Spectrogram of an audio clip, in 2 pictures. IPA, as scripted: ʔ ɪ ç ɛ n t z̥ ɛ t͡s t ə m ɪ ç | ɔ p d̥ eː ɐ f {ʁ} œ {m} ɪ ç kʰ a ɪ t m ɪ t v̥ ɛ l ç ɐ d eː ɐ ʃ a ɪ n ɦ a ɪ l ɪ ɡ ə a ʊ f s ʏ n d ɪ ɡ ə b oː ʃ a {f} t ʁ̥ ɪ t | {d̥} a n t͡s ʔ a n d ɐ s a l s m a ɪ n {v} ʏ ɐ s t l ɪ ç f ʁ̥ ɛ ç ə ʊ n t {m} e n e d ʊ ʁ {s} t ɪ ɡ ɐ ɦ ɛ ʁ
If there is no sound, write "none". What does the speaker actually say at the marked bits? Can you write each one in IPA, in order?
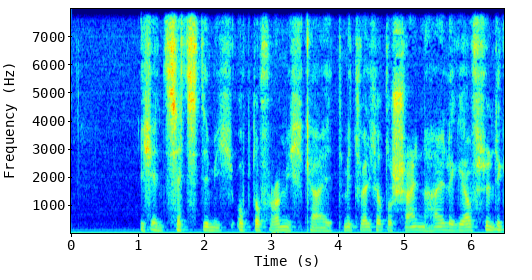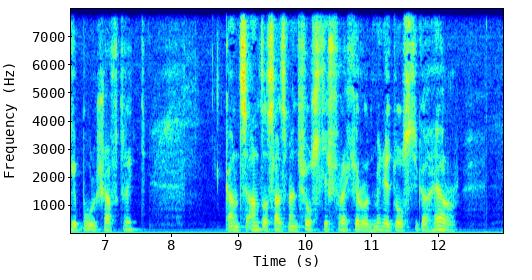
ʁ, m, f, ɡ̥, f, m, s

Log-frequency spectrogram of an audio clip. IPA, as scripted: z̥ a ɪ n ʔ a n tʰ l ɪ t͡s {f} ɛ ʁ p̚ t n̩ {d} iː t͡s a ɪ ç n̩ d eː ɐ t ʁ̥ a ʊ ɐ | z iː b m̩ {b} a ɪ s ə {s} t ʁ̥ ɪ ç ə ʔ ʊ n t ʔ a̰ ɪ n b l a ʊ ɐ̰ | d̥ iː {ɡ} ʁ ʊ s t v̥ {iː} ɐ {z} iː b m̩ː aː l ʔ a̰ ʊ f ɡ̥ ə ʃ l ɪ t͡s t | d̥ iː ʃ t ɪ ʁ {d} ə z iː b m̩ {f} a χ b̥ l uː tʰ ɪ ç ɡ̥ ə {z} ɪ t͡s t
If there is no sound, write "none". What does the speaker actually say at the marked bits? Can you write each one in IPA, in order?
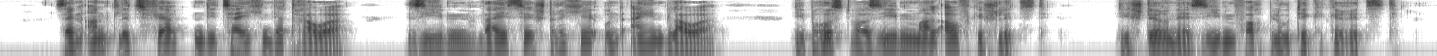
f, d, v, ʃ, b, aː, z, n, f, ʁ

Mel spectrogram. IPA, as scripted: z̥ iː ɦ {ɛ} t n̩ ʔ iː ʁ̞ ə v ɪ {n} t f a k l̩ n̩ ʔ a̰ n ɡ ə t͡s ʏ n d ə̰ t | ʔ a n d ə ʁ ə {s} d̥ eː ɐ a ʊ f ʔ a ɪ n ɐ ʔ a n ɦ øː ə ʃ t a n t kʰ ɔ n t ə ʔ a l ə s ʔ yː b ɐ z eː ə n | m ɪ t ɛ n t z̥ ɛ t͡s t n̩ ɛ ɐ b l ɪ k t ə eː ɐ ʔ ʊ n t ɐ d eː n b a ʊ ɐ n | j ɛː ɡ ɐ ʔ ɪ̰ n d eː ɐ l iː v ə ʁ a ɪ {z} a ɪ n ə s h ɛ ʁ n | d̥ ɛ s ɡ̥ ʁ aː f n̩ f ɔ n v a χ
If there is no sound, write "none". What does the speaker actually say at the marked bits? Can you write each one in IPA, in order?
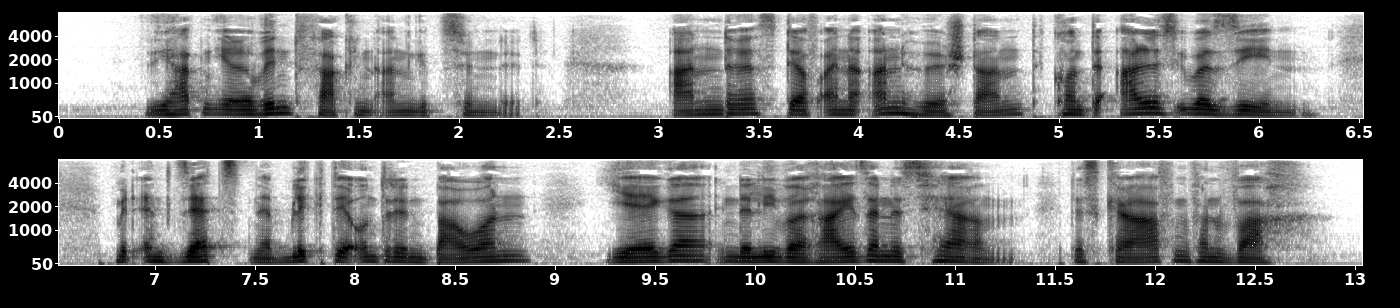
a, n, s, z

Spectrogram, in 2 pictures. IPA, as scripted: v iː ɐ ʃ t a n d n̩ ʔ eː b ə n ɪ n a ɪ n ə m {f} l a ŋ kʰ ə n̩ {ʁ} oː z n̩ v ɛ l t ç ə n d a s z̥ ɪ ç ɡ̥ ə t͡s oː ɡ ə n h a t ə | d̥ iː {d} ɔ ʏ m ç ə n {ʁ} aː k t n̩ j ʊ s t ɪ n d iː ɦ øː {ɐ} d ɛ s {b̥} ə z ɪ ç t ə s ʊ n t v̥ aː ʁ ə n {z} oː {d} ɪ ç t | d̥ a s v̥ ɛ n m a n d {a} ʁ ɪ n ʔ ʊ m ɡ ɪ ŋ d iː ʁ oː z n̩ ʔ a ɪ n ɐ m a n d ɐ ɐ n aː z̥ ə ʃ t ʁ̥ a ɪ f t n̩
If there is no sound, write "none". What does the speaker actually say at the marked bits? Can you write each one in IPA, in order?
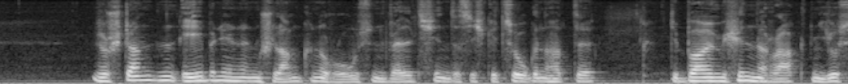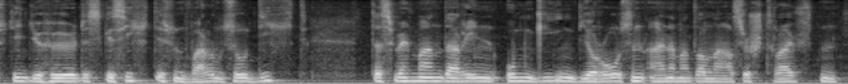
ʃ, ʁ, b, ʁ, ə, ɡ̥, z, d, a

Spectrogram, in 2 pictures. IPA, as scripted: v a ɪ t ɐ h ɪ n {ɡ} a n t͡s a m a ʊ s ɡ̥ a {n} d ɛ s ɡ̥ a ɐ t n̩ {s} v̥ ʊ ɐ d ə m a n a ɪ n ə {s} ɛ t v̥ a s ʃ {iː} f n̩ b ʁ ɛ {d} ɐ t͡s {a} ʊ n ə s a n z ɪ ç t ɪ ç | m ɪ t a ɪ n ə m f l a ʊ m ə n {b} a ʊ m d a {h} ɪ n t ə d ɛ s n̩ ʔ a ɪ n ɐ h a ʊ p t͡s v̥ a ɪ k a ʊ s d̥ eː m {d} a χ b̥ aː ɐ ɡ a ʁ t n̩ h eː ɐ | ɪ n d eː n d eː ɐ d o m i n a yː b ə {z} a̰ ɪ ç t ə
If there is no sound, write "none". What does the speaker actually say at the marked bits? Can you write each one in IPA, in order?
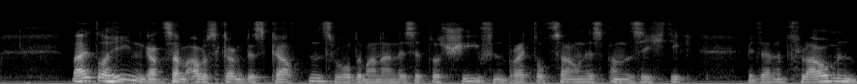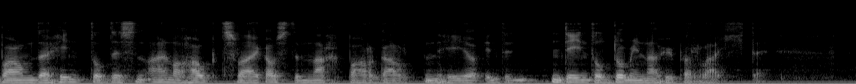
ɡ, ŋ, s, s, iː, t, a, b, h, n, ʁ

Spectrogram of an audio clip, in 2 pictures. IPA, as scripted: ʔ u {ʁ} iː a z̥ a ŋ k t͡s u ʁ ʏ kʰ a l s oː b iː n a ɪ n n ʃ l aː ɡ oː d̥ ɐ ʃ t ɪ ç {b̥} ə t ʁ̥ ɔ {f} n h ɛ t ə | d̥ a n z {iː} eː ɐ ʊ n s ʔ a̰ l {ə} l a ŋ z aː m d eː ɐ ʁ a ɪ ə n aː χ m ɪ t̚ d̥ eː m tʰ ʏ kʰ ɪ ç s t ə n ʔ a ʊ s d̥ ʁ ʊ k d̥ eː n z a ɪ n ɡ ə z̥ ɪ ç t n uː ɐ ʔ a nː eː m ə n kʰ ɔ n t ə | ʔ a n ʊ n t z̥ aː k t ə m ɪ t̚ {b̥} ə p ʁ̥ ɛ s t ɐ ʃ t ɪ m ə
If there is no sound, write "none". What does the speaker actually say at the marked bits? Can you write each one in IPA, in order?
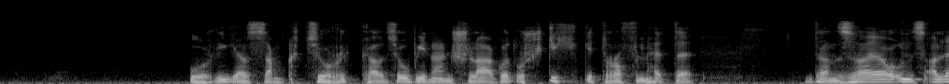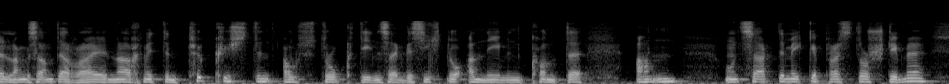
ʁ, ɡ̥, f, aː, ə, ɡ̥

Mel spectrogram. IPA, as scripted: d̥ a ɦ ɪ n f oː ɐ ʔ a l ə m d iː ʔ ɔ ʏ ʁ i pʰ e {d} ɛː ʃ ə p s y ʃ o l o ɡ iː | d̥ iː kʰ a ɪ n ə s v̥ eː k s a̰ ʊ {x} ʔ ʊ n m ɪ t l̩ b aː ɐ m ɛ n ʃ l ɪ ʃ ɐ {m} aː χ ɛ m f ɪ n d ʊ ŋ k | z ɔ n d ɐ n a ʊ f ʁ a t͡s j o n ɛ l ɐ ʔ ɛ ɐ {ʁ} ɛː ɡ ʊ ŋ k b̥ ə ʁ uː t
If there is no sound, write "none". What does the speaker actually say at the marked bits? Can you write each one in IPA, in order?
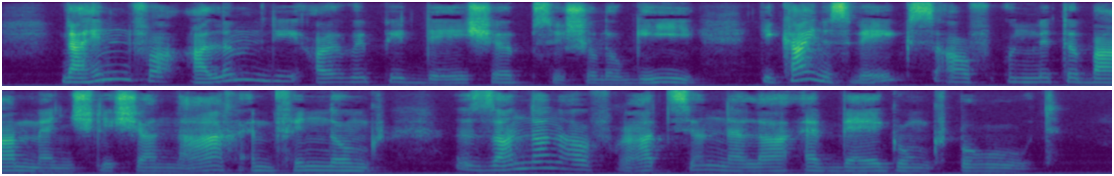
d, f, n, v

